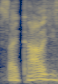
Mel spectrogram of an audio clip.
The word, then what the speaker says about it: psychology: one we spoke about psychology right phonetically it sounds like an s but it's a psychology spell with a p and so that is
